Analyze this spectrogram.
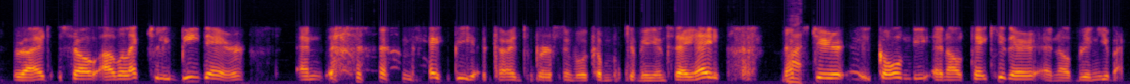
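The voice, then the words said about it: Dutch accent, not Irish. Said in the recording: “That's not a West Cork and it's not a copying accent ... I'm originally from Holland”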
